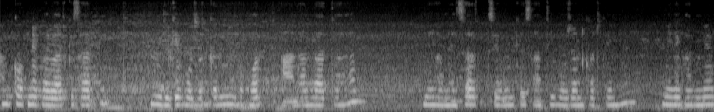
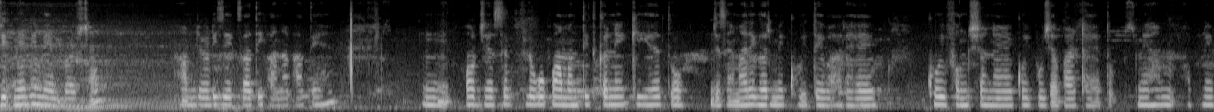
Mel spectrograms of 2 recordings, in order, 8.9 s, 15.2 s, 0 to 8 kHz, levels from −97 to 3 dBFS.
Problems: constant background noise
